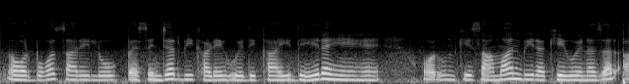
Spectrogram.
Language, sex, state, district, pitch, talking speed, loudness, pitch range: Hindi, female, Rajasthan, Jaipur, 205 Hz, 200 wpm, -14 LUFS, 200-215 Hz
